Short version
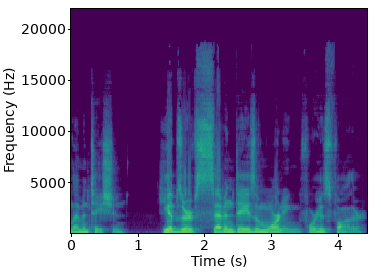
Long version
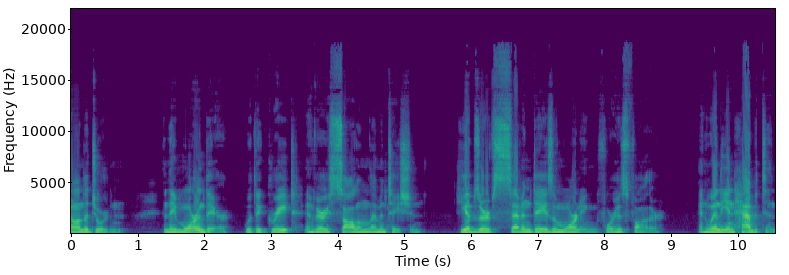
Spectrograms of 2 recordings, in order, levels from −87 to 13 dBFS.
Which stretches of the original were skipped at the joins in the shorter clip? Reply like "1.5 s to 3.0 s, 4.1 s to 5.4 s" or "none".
none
